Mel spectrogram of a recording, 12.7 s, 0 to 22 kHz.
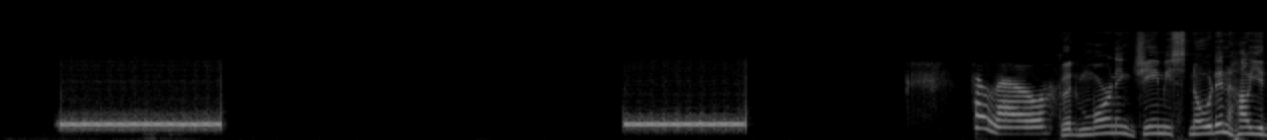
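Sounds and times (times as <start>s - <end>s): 
telephone dial tone while placing a call: 0.6s - 2.3s, 6.2s - 7.5s
speech: 9.9s - 12.6s.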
